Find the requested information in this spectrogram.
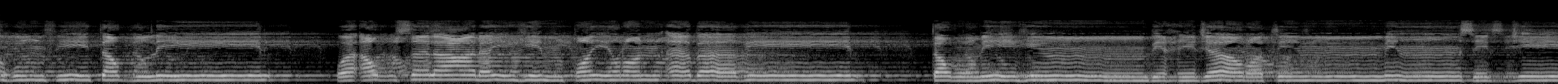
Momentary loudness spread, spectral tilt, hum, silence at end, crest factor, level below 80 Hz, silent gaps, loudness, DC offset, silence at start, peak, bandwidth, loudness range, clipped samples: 6 LU; -5 dB/octave; none; 0 s; 16 dB; -66 dBFS; none; -23 LUFS; under 0.1%; 0 s; -8 dBFS; 8.4 kHz; 2 LU; under 0.1%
